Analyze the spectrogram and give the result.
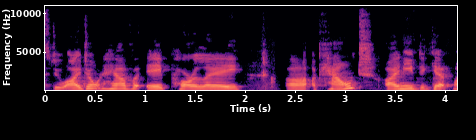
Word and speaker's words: Parler: We're talking about Parler this morning, or Parlay. How do you pronounce that? Je suis Parlay. – What is that? – I think it's Parlay. It's Parlay.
